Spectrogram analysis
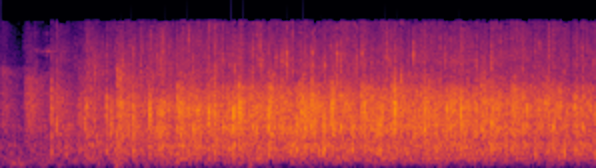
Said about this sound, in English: Now, that certainly is worth applauding.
